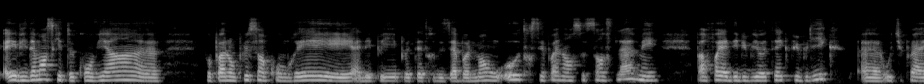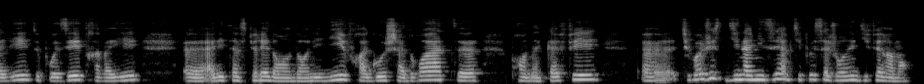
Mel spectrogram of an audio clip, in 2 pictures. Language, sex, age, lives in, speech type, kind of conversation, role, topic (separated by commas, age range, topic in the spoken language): French, female, 35-39, Spain, conversation, advice, advisor, Comment puis-je mieux équilibrer mes pauses et mes périodes de travail intensif ?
